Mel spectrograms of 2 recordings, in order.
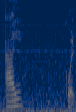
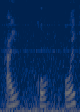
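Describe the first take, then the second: First: "alcohol" said as alcol, the two o's merged into one; fused alcohol. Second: "alcohol" slowly, saying a-co-hol with two separate o's; alcohol with both o's. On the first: Teacher to class, "alcohol" fused to one o to save a syllable. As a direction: run the o's of "alcohol" together into a single vowel. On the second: Teacher to class, "alcohol" slowly with two o's. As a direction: drag out "alcohol" so both o sounds are heard. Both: Shown as a demonstration. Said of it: "podemos decir también alcohol".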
